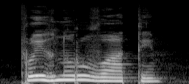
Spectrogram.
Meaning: to ignore, to disregard (deliberately pay no attention to)
- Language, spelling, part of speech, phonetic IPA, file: Ukrainian, проігнорувати, verb, [prɔiɦnɔrʊˈʋate], Uk-проігнорувати.ogg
